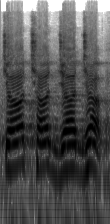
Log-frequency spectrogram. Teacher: इनको आप बोलेंगे तो आपका जीभ क्या होगा, तालु में सटेगा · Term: तालव्य व्यंजन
